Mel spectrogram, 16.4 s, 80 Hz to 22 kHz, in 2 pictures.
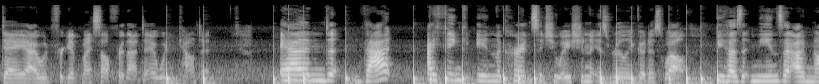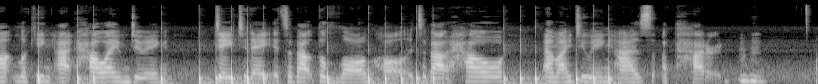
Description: Tap code, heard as knocks on a wall, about 6 knocks a second, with room echo and speech in English. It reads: ALSO BEEN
